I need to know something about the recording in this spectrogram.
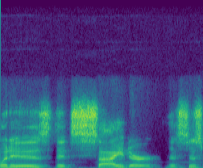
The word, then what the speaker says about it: CIDR: and then we'll present how it is that cider this is pronounced cider cidr that stands for classless Internet domain routing right cider it's an adaption of how you use the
